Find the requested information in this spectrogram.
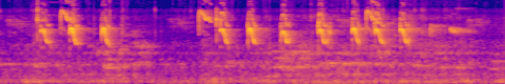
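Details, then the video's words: Olive-backed tailorbird calling loud, high, downward-sweeping chip notes, first a short group of three, then after a pause a longer even run of about eight. "Kicau indah burung prenjak lumut"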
